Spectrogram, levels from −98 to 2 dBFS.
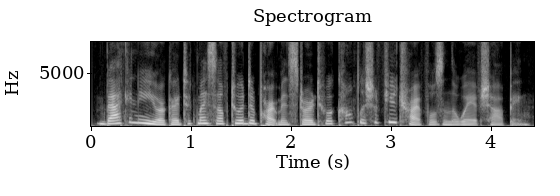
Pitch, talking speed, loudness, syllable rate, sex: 230 Hz, 285 wpm, -19 LUFS, 6.8 syllables/s, female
